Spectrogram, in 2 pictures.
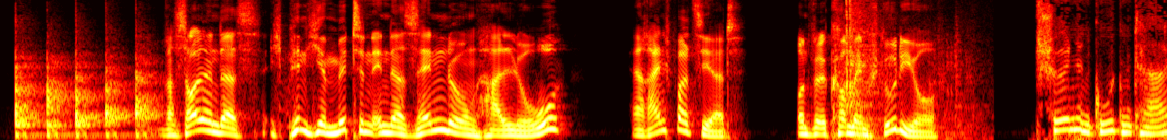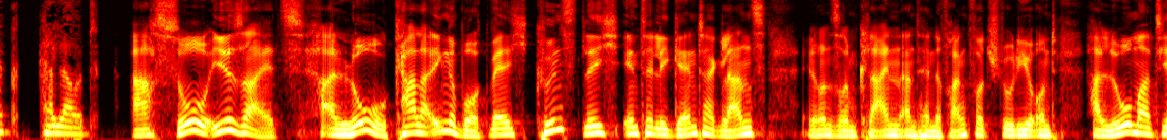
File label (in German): Werbespot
